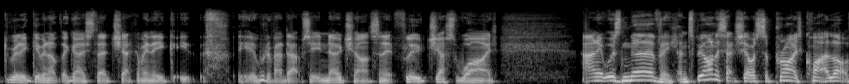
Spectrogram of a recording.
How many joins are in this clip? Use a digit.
1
